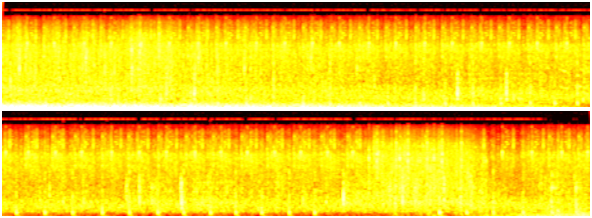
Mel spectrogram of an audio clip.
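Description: Boots tread in steady, even footsteps on hard ground.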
